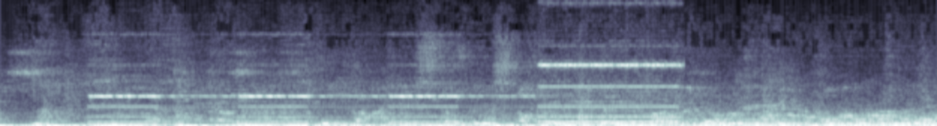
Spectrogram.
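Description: Dodgem ride's electronic buzzer sounding, a pulsing tone repeated three times, then a different, higher tone for about a second, the signal that the ride is about to start. Loud fairground music with a heavy bass runs underneath.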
